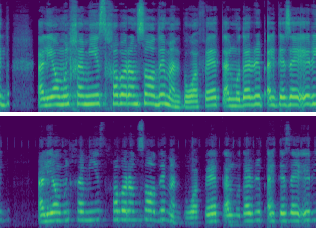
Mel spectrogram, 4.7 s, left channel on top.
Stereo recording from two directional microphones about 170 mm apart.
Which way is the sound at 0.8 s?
45° left (ahead or behind).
